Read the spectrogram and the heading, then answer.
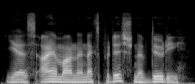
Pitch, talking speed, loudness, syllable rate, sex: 110 Hz, 245 wpm, -17 LUFS, 6.7 syllables/s, male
